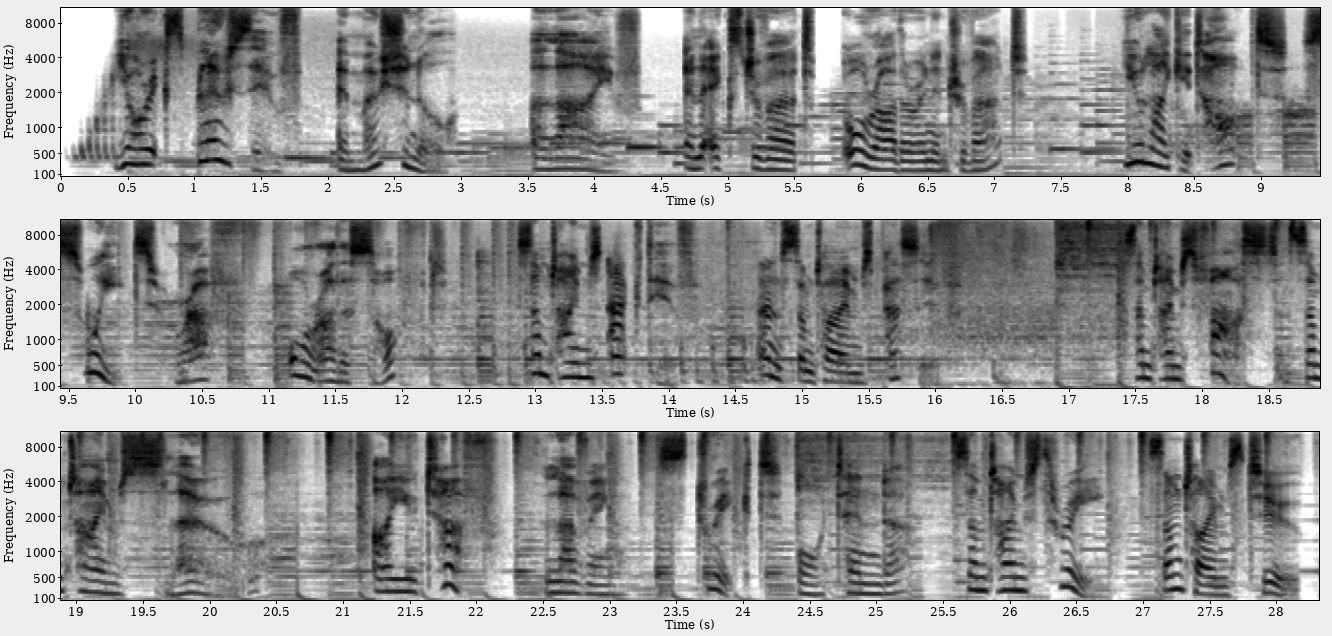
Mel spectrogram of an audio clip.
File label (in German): Werbung Englisch; Beate Uhse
